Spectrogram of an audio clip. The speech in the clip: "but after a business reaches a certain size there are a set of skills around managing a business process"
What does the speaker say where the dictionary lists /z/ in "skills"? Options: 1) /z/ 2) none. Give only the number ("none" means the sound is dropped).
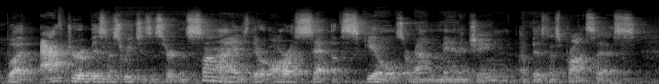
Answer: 1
